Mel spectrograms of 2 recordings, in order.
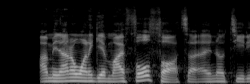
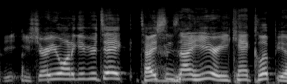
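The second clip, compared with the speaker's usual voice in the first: teasing; 8 semitones higher than usual. Real, not acted. Teasing co-host to speak.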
